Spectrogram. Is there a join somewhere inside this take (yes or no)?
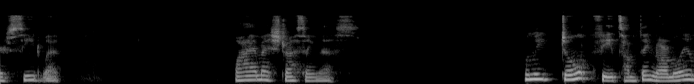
no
